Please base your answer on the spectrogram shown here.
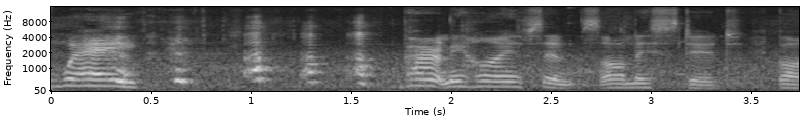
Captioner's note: laughs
